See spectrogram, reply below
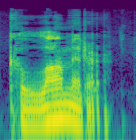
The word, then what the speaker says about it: kilometer: Kilometer，这个音标有两个啊，美语里两种发音都有吗？ – 一般美语的发音是 kilometer， OK， kilometer，所以这里标的呢就是第二个比较靠近吧。结尾的这个 t 要加一个儿化音，然后 t 的音一般会浊化 kilometer。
